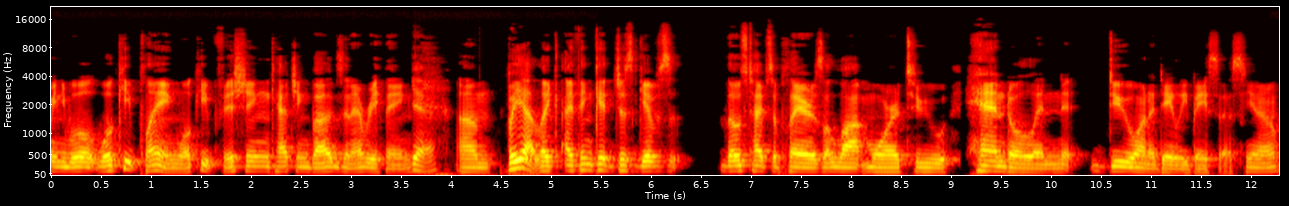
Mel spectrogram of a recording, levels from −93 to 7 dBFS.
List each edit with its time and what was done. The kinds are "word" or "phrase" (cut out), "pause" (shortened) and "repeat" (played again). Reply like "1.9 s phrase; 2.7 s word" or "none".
4.5 s pause; 9.1 s pause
